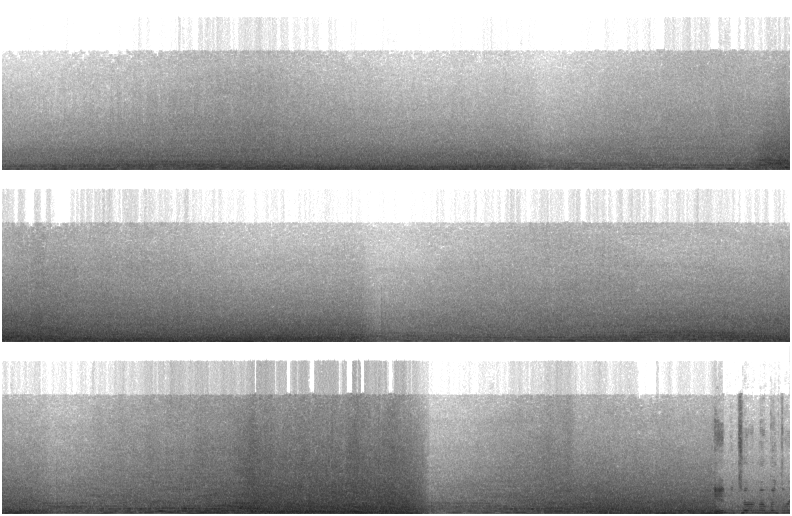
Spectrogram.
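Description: NASCAR Cup stock cars roaring away on a restart at Atlanta, engine tones rising and falling in waves as the pack accelerates, with a commentator talking over the loud racing noise.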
